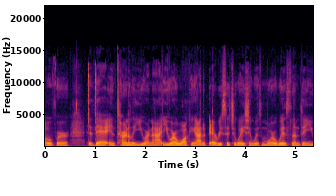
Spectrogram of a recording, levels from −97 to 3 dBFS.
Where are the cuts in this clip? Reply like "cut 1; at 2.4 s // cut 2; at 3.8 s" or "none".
none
